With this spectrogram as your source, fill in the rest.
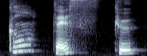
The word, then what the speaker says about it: Quand est-ce que: And except when quand is followed by est-ce que. In this case, the liaison is also compulsory. Quand est-ce que vous arrivez?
